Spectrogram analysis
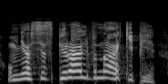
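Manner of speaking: high, loud squealing complaint. A narrator's reading. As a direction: wail about it like a frantic kettle. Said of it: "заверещал чайник". (визгливо, с возмущением)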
